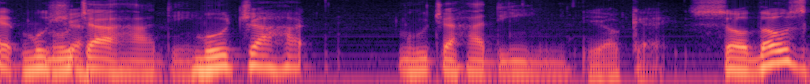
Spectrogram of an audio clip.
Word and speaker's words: Mujahideen: And of the Mujahideen. So there is, yes, there's Ronnie Big Head Reagan meeting with the Mujahideen. And is that how you say it? Mujahideen.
